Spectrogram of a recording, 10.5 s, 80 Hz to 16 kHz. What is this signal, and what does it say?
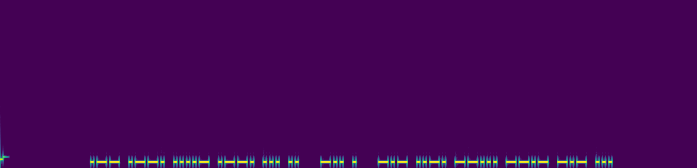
Morse code, heard as a keyed tone, about 25 wpm, 700 Hz. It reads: WP4PSI DE KF7QKS
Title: USA Callsign DE Callsign - 6 Characters - 25wpm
